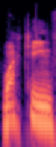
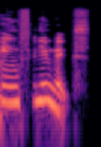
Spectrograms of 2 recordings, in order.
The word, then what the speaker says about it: Joaquin: Who's No, it's Joaquin Phoenix Is that how you say it? Mm. King Phoenix.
